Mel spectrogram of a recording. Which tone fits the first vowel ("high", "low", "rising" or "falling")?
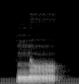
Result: low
